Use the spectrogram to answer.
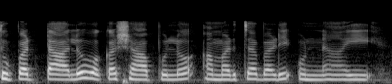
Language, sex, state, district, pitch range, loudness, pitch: Telugu, female, Telangana, Hyderabad, 225-245 Hz, -16 LUFS, 235 Hz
